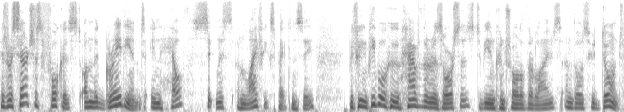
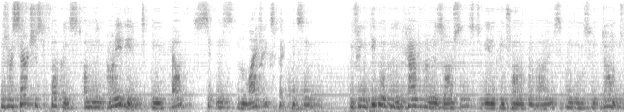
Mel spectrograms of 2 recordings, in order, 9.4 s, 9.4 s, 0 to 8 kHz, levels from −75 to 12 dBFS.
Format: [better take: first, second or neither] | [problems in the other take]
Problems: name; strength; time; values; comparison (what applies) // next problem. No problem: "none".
first | noise reduction (neural separator model SepFormer DNS4)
